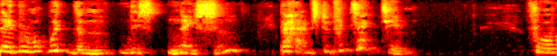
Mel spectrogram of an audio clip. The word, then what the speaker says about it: Mnason: Well, never mind about that, but I rather suspect you don't pronounce the M in this name. The name is Mnason of Cyprus.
